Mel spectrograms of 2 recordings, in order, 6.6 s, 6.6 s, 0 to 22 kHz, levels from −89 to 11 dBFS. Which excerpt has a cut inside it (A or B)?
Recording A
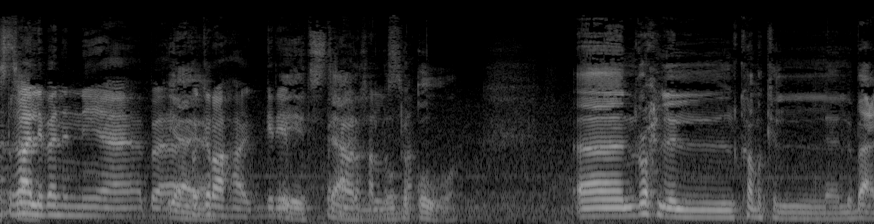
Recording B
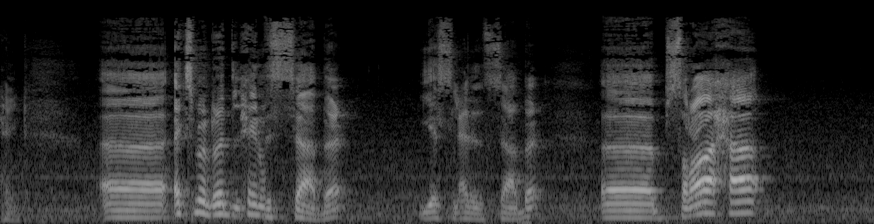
B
